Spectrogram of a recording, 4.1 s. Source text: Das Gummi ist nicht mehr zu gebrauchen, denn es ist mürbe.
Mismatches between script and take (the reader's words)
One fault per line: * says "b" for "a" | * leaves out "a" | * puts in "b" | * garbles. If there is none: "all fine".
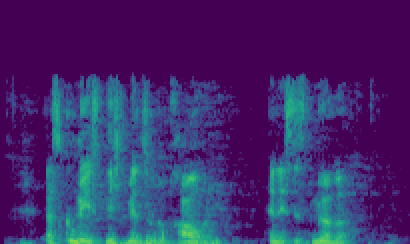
all fine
